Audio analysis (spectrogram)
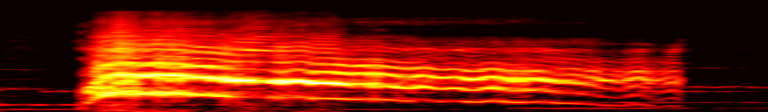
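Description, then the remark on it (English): A man tied to a bed that is set ablaze lets out a single long, agonized scream, loud, held for about two seconds with its pitch slowly sinking before it cuts off. No other sounds accompany it. “They set the bed ablaze, and the man screams in agony as the bed ignites.”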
